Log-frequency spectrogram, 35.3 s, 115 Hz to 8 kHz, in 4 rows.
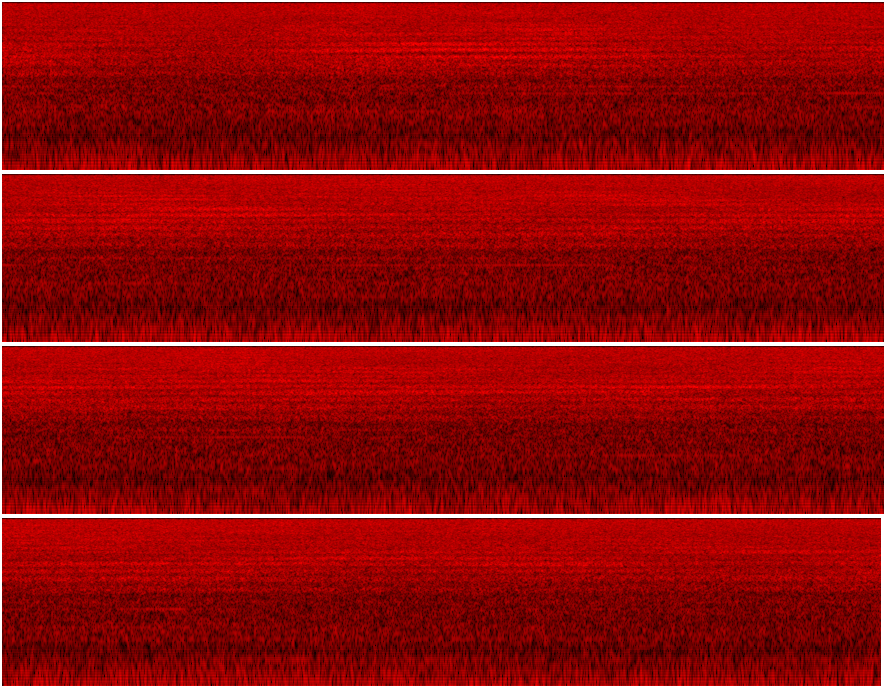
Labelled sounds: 4.0	4.2	vessel noise, 2.7 to 2.9 kHz

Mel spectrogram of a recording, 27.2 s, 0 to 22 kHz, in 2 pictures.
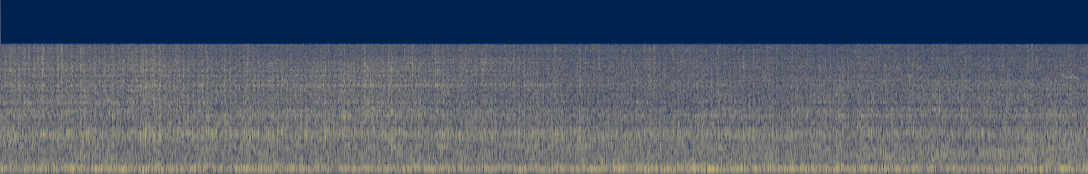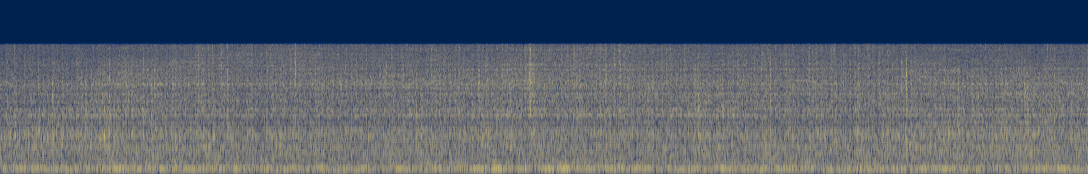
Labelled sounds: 13.2	13.5	Pacific white-sided dolphin, 3.3 to 3.9 kHz
25.3	25.7	Pacific white-sided dolphin, 4.0 to 6.9 kHz

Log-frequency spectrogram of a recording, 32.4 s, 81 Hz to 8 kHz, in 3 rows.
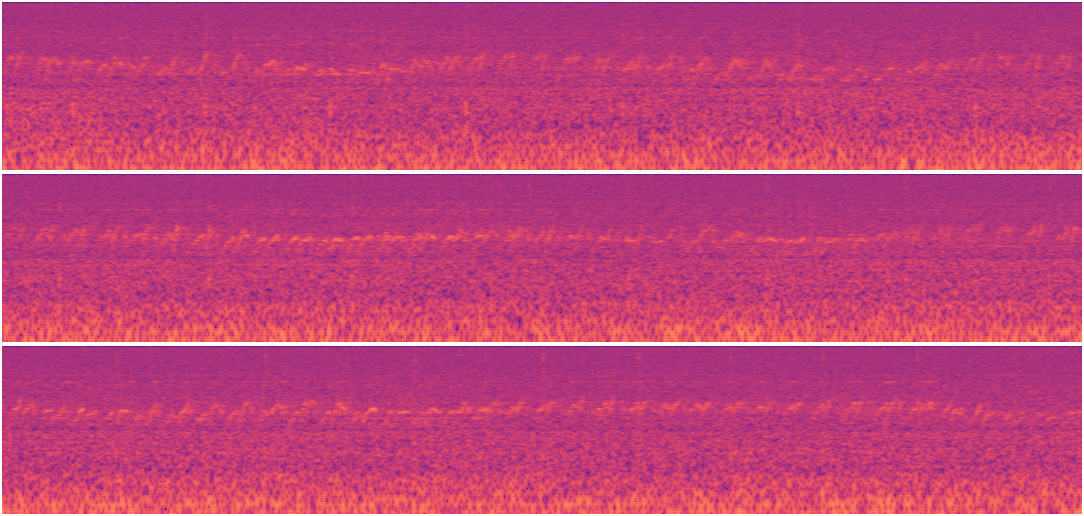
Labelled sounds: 0.4	0.6	vessel noise, 1.4 to 1.8 kHz
4.1	4.6	vessel noise, 1.3 to 1.8 kHz
15.2	15.8	vessel noise, 1.3 to 1.8 kHz
23.3	23.5	vessel noise, 1.1 to 1.5 kHz
24.2	24.5	vessel noise, 1.2 to 1.6 kHz
25.1	25.4	vessel noise, 0.96 to 1.5 kHz
26.4	26.6	vessel noise, 1.3 to 1.8 kHz
27.9	28.1	vessel noise, 1.3 to 1.8 kHz

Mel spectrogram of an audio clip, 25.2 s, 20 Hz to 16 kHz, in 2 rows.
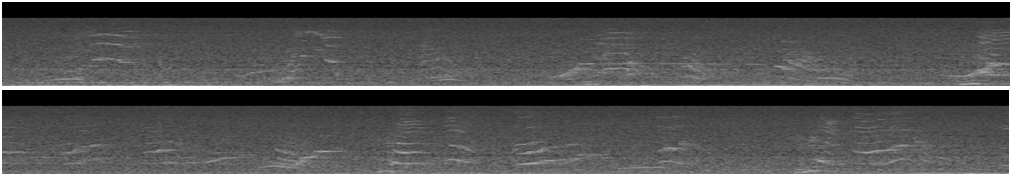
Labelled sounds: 1.1	1.8	humpback whale, 0.96 to 4.3 kHz
3.8	4.3	humpback whale, 1.0 to 4.3 kHz
7.2	7.9	humpback whale, 0.80 to 4.1 kHz
9.8	10.1	humpback whale, 0.90 to 1.2 kHz
12.2	12.9	humpback whale, 0.80 to 3.4 kHz
13.6	14.8	humpback whale, 0.93 to 1.4 kHz
16.0	16.9	humpback whale, 0.80 to 1.2 kHz
17.5	18.5	humpback whale, 0.90 to 4.0 kHz
19.0	21.2	humpback whale, 0.80 to 4.9 kHz
23.2	24.1	humpback whale, 0.90 to 5.5 kHz

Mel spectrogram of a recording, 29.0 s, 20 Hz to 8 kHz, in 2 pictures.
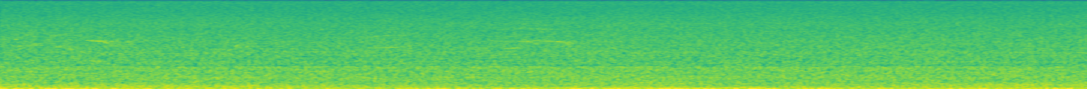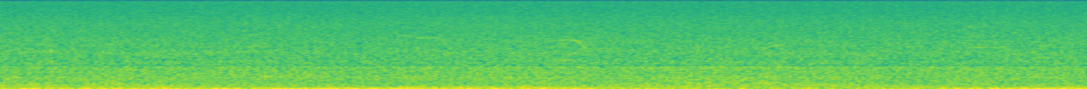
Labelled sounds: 1.2	1.5	killer whale, Bigg's (transient), 1.6 to 2.0 kHz
22.0	22.3	killer whale, Bigg's (transient), 1.7 to 2.0 kHz

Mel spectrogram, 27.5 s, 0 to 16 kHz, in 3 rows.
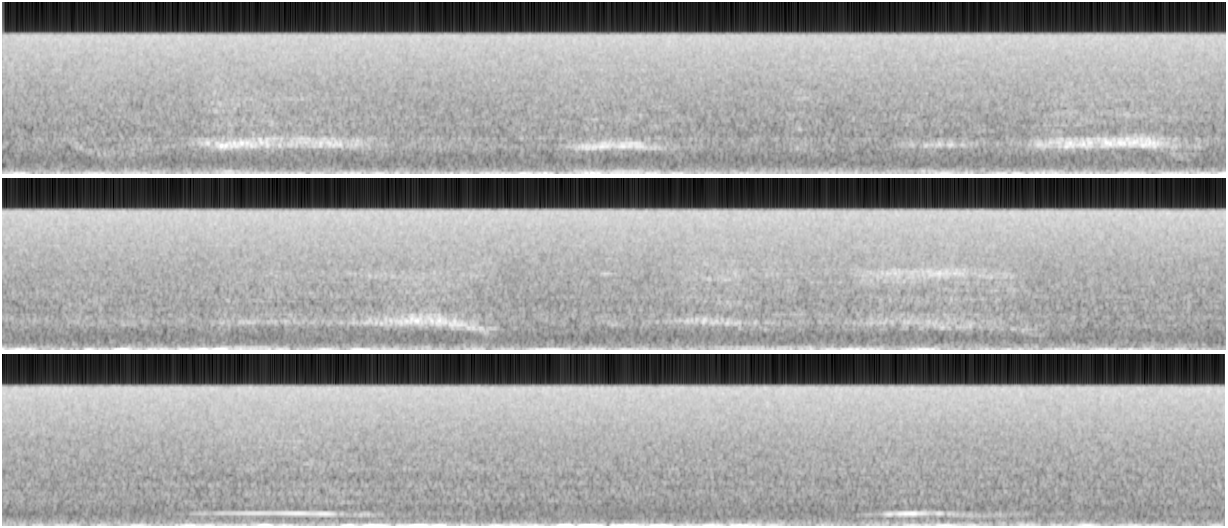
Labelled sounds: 8.4	8.6	humpback whale, 0.80 to 0.86 kHz
15.6	16.1	humpback whale, 1.7 to 2.1 kHz

